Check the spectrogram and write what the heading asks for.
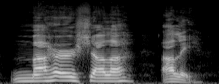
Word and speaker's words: Mahershala Ali: Mahershala Ali. – Yeah, Ali. – Not that hard. – If Dave... – And I could barely read. – Mahershala Ali.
